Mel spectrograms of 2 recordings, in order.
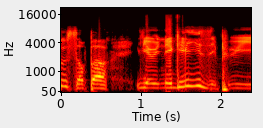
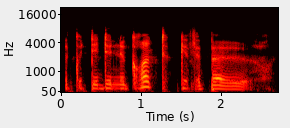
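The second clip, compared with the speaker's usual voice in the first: spooky whisper; 3 semitones lower, 9 dB quieter than usual. Acted.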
